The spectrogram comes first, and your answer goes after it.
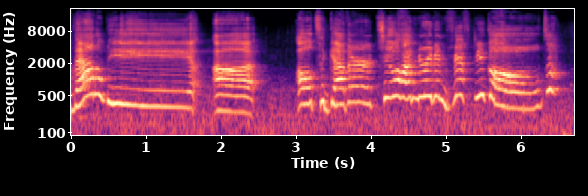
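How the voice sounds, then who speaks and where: A squeaky, put-on character voice with an extremely high pitch. It moves at a very slow pace. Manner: obnoxious.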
